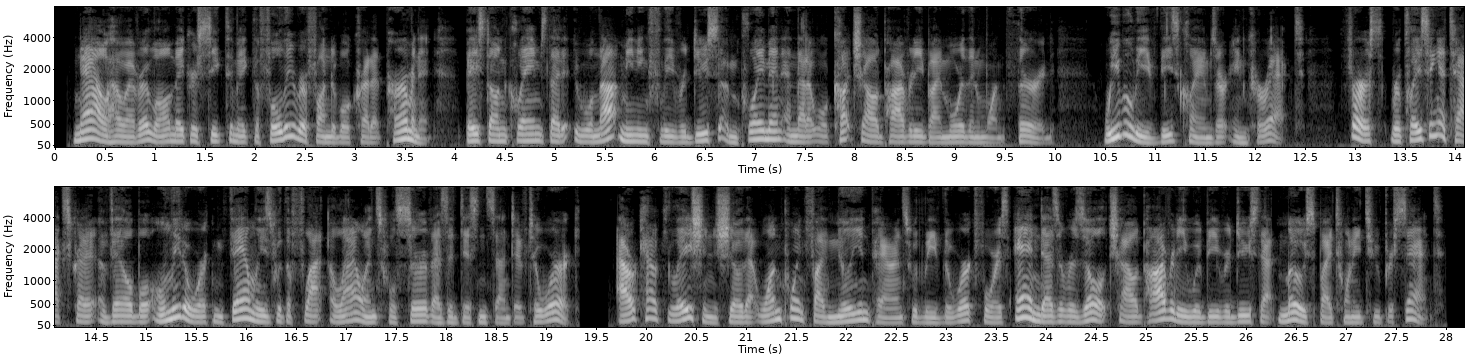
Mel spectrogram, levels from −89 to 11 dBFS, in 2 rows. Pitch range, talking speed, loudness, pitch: 115-140 Hz, 180 wpm, -20 LUFS, 125 Hz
